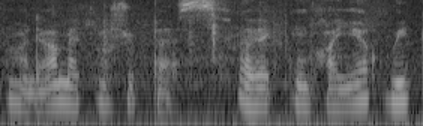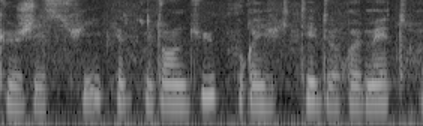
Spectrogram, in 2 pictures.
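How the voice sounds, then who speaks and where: A woman explaining a craft project step by step while she works, hesitant, with many pauses and restarts. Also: fairly low pitch, steady tone, dark tone, a little hiss or hum. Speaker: crafting tutorial presenter.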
